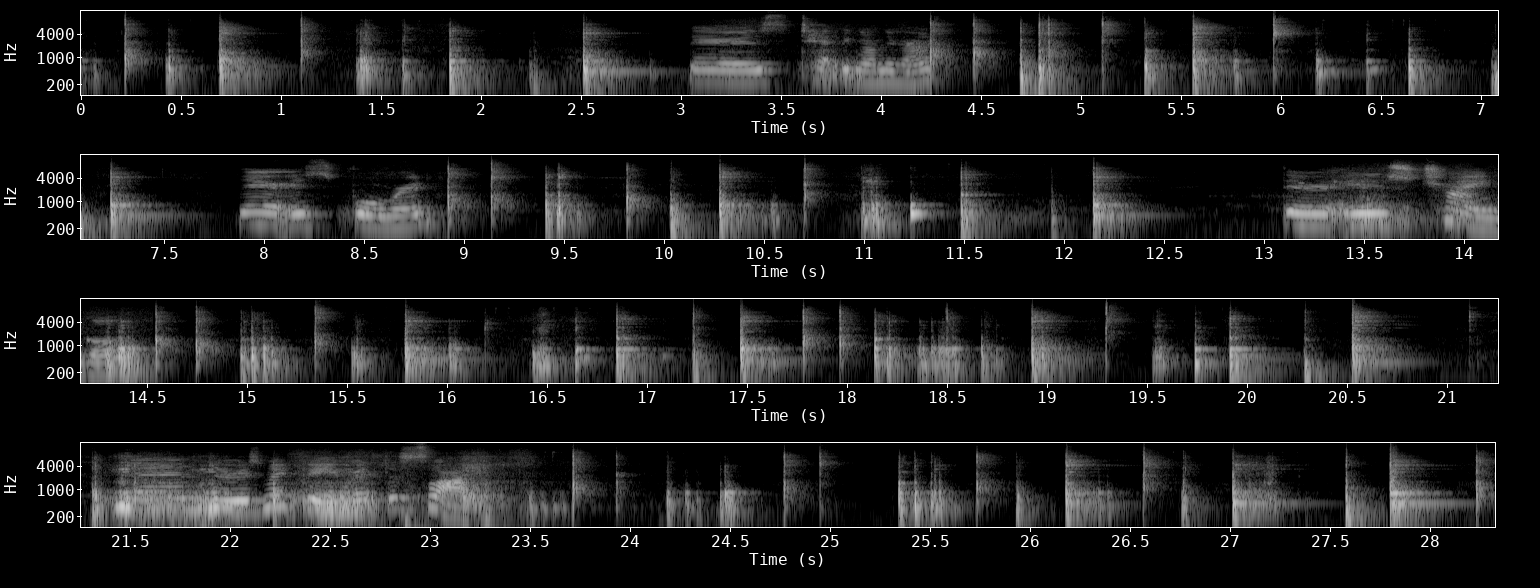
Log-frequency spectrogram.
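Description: Hands clap in rhythm.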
